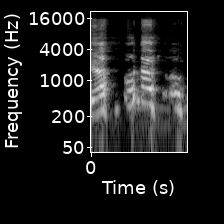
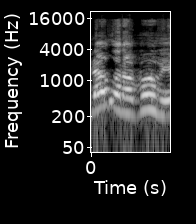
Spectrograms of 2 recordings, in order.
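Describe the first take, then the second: First: High, fast and laughing. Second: Said in the usual way. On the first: Shown as a demonstration. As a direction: laugh the line out again. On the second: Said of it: "that was not on a movie".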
